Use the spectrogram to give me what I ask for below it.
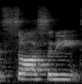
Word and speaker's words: Saucony: different models of the ciccone ride so people pronounce it Saucony today I'm going to pronounce it Ciccone so right here I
